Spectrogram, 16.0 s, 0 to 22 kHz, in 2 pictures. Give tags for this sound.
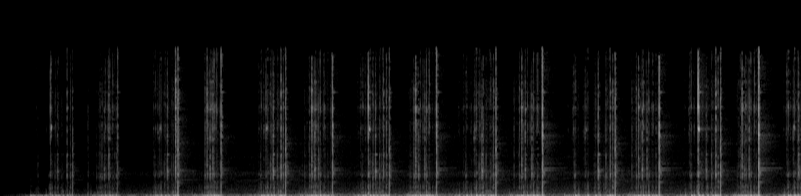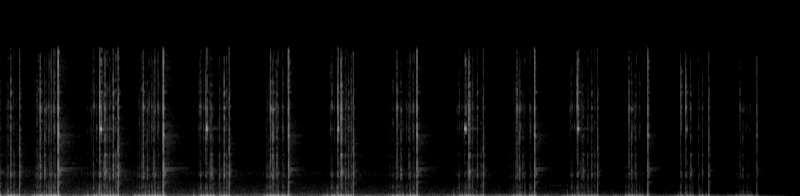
ice-cream MTC500-M002-s14 metal scoop

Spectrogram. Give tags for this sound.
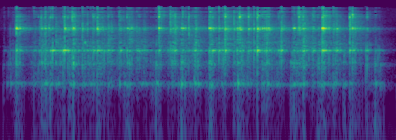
bar drink glass ice-cubes restaurant shake

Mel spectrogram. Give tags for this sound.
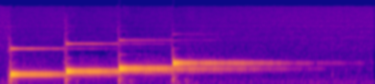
announcement chime

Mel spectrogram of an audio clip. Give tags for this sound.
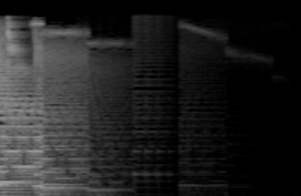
sfx sound-design effect gameaudio indiegame soundeffects

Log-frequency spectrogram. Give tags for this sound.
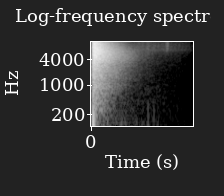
gun pistol shot Toy

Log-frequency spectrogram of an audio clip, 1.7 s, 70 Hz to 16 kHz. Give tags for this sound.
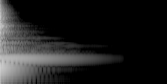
1-shot drum multisample snare velocity

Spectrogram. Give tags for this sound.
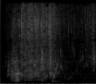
splash splish water

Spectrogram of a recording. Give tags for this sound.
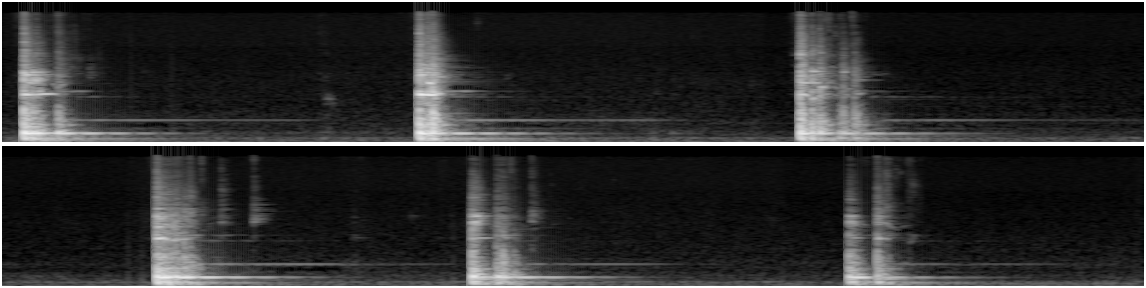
falls crash

